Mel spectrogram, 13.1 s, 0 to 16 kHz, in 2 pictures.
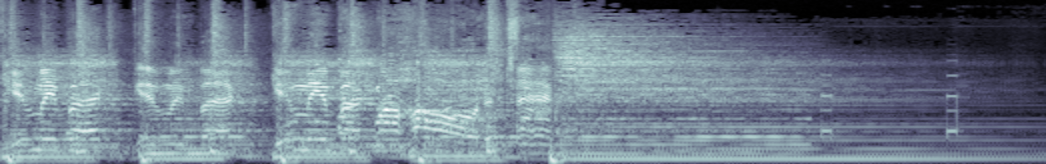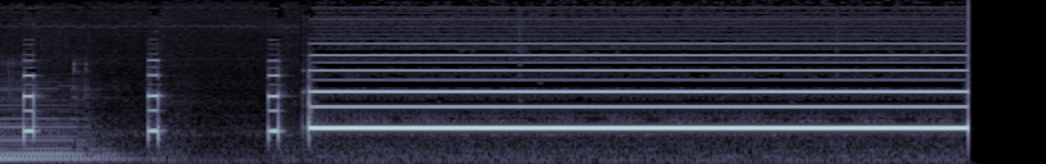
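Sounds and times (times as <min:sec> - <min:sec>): heart monitor beeps: 0:08.2 - 0:12.6
long steady flatline tone: 0:08.4 - 0:12.6.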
